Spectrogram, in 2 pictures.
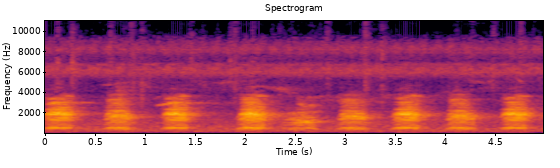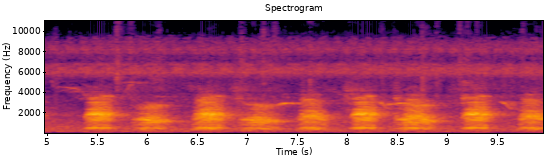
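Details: A frog repeats short, rasping, harmonic croaks without a break, roughly two per second, alternating slightly higher and lower notes, with a steady high-pitched hiss behind them.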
